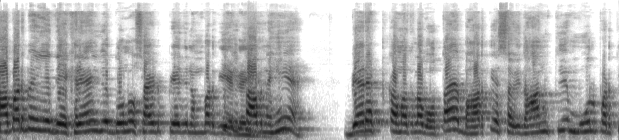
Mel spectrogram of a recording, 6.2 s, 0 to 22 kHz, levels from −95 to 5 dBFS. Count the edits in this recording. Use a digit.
1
